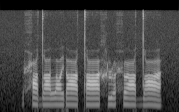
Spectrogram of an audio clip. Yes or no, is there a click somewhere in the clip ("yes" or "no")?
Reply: no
